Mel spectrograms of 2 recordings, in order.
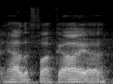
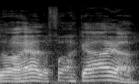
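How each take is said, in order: First: Said in the usual way. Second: High-pitched mock call-out; retold yell. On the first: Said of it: "He didn't yell out". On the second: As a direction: imitate a guy calling out to someone in a car. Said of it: "he yells out at this chick".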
